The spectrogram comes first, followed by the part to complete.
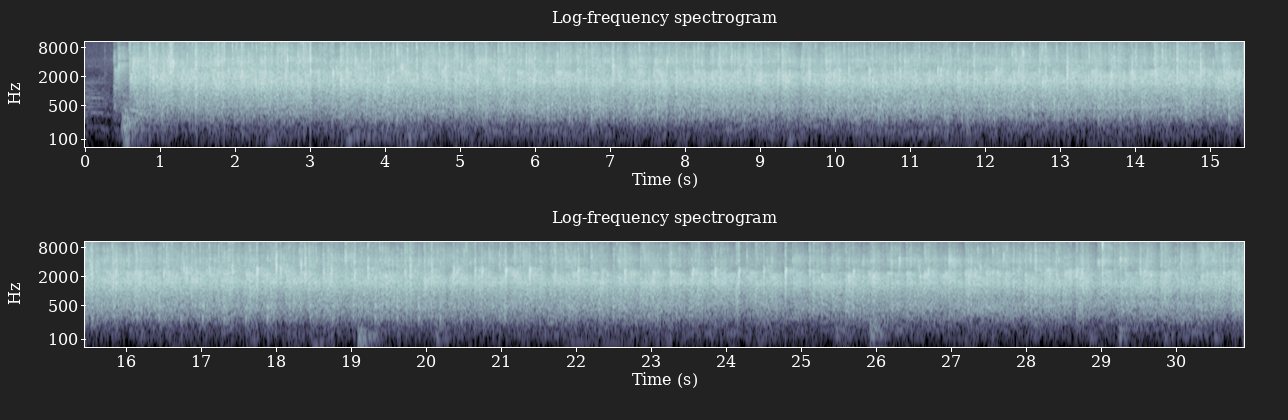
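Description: Audience applause, starting suddenly about half a second in and keeping up steadily.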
